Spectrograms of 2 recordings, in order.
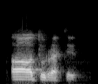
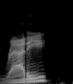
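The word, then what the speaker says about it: Aatu Räty: Well, this is mainly just for that texter that's repeatedly texting in that we're pronouncing it wrong, and it's ratty. – It's not. – It's not ratty. It's Toronto. – It's very melodic.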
